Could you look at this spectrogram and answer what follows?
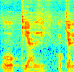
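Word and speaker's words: occhiali: और एग्जाम्पल ले सकते हैं हम जैसे ओक्याली मतलब होता है चश्मा, ठीक है। क्या है सी के बाद क्या है, H, तो CH को क्या पढ़ेंगे, कै, तो ओक्याली मतलब होता है चश्मा।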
